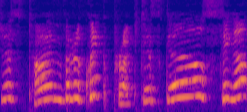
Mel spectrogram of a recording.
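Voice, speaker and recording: A woman's squeaky, put-on character voice at an extremely high pitch and a moderate pace. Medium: read story. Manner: bossy, indignant.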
